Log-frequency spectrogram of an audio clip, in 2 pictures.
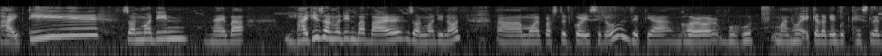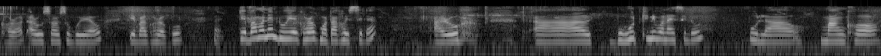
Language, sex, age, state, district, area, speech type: Assamese, female, 18-30, Assam, Morigaon, rural, spontaneous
